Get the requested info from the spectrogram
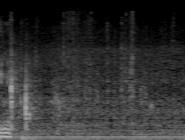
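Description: Hard plastic VR headset being handled, with a couple of sharp clicks and a few fainter ticks as its hinged front phone cover is opened, over a steady low hum.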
